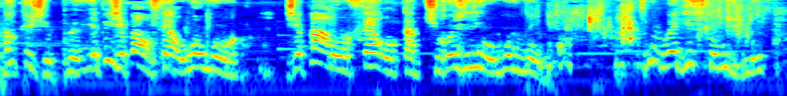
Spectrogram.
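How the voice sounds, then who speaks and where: A woman's voice: on the high side, lively intonation, fast, a little mellow. A woman hosting a live stream, ranting combatively at her critics and repeating her points. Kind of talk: heated live stream rant.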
